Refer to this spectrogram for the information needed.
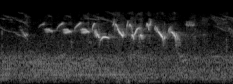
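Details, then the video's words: Double-collared seedeater singing free in nature, one of five wild birds: a fast run of high, sweeping whistled and chirping notes, rising and falling in quick succession for about two seconds over a quiet background. "5 COLEIROS CANTANDO SOLTO NA NATUREZA PRA FOGUEAR SEU COLEIRO"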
